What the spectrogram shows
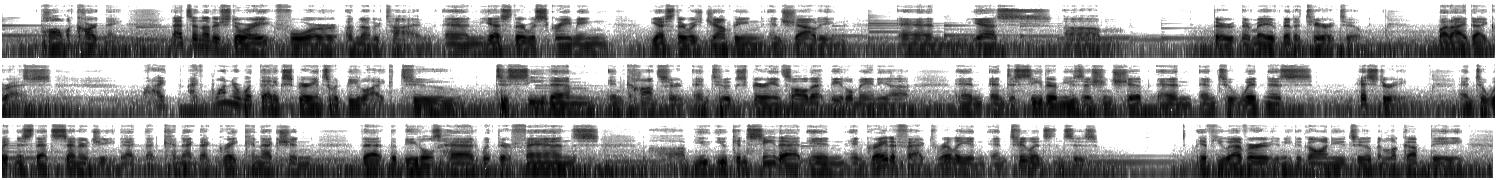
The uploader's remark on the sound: Another morning commute free-form episode all recorded in one take in my car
